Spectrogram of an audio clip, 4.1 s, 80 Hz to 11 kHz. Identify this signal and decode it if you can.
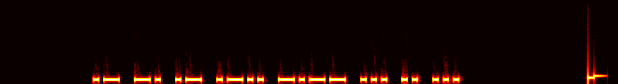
Morse code, heard as a keyed tone, about 34 wpm, 700 Hz. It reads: ANALYSIS
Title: Sentences from Top 1400 Words - New Word Drill Alt - 35wpm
